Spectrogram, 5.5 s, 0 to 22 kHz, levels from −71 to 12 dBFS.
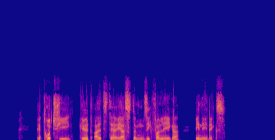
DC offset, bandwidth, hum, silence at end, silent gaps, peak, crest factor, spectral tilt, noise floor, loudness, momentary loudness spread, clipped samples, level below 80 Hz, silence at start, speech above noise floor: under 0.1%; 10 kHz; none; 1.05 s; none; 0 dBFS; 20 dB; -3 dB/octave; -86 dBFS; -19 LUFS; 8 LU; under 0.1%; -52 dBFS; 0.75 s; 67 dB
